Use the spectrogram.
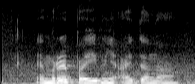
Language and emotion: Russian, neutral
